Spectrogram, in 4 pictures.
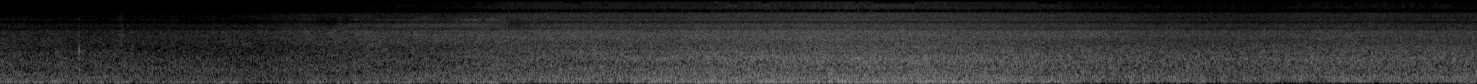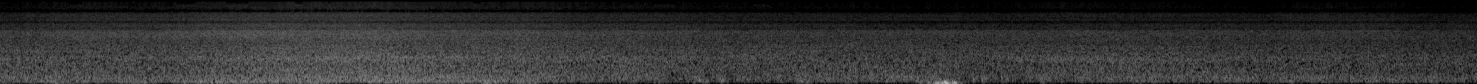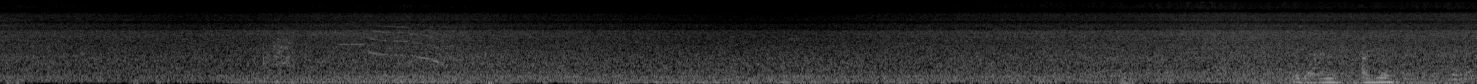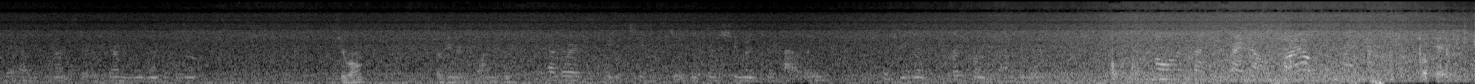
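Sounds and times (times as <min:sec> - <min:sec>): wind and rain rushing: 0:00.0 - 0:59.0.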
